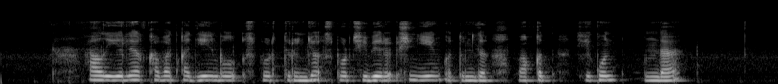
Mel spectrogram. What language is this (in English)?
Kazakh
